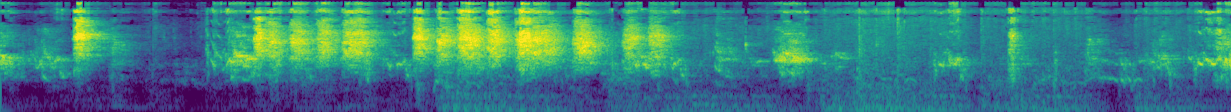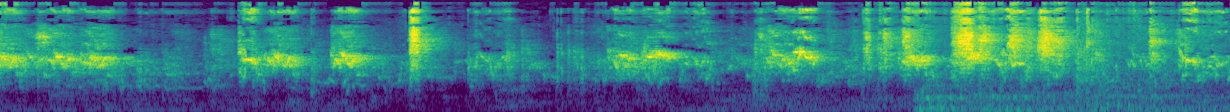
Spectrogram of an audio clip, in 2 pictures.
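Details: Several pet budgerigars at home in their play area giving dense, rapid, scratchy warbling and squawks, a continuous high chatter with short chirps overlapping, and occasional low rumbling noise beneath.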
